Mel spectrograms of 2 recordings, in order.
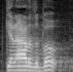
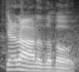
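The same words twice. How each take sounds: First: Said in the usual way. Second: Much louder, forceful command; said like you mean it. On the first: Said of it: "Turn to your neighbor and say". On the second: Shown as a demonstration. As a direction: shout it with conviction. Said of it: "Say it like you mean it".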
